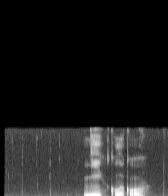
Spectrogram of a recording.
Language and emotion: Russian, neutral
